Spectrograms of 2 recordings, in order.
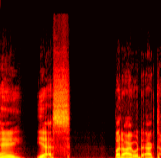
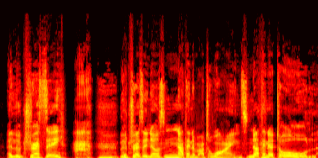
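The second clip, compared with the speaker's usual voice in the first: put-on higher, boastful drunk insisting; tipsy braggart, higher and pushy; drunken Fortunato; 7 semitones higher than usual. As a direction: brush off every warning, giddy with wine.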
